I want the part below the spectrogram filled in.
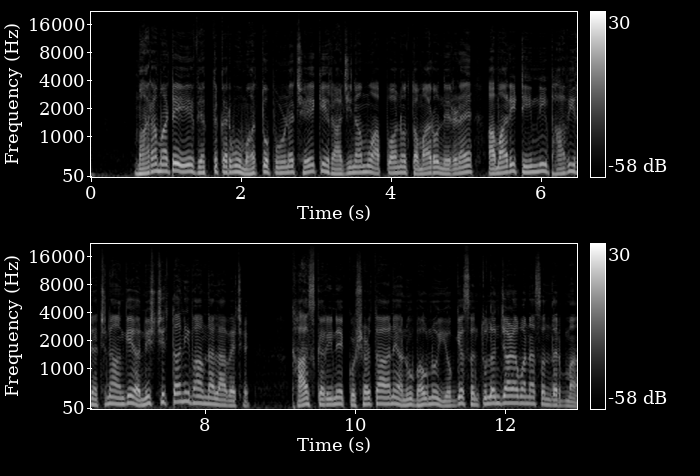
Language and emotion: Gujarati, fearful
